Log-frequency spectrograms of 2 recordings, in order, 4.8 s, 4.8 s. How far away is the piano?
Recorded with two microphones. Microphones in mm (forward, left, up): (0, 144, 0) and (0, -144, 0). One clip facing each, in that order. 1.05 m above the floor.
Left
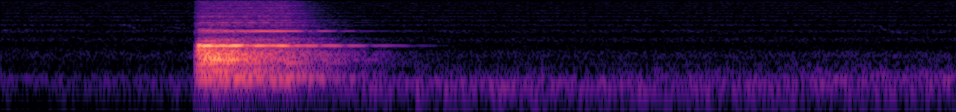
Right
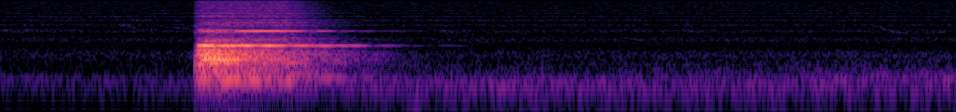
About 1.1 m.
